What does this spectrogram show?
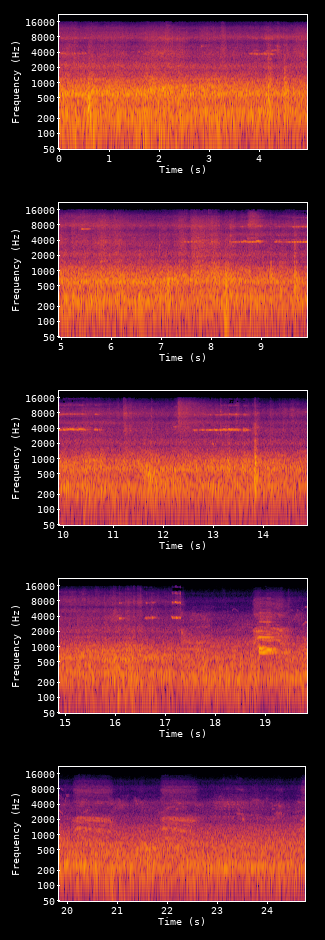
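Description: Loaded freight train of open steel wagons rolling past behind twin electric locomotives: steady wheel and wagon rumble and rattle, with thin high wheel squeals in the middle. Near the end the sound changes, with a short pitched sound about two-thirds of the way through.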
